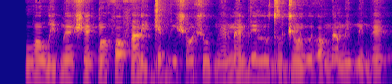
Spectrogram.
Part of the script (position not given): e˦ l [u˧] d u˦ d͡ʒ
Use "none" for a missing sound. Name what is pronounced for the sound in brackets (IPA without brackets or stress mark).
u˧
